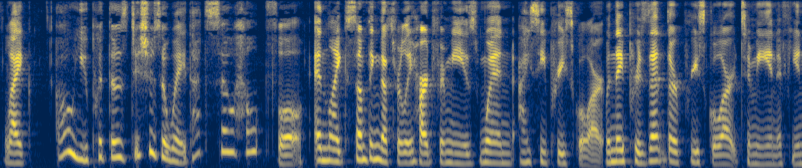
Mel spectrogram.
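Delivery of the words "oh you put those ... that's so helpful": bright sing-song praise, pitched up; sweet high mom-to-kid praise. Shown as a demonstration. Praising child for dishes.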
